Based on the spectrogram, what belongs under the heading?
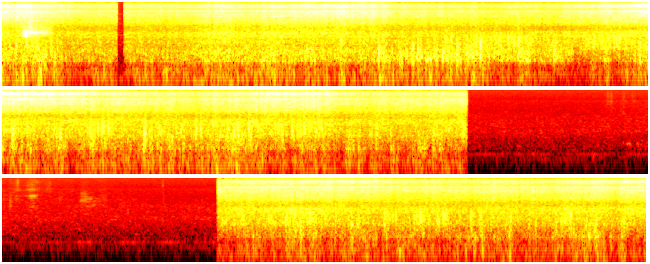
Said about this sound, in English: Someone recorded some strong wind and waves in the Sea of Galilee. 有人记录了加利利海的一些强风和海浪。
